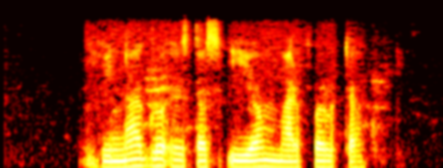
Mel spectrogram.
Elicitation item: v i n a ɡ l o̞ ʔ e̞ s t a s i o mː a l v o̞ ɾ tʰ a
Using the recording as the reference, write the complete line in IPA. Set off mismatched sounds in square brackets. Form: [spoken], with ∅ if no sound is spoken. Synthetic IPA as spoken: v i n a ɡ l o̞ ʔ e̞ s t a s i o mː a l [f] o̞ ɾ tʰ a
